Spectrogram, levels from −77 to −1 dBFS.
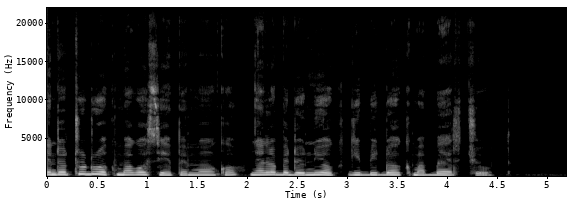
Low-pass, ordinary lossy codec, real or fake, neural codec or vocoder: none; none; real; none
